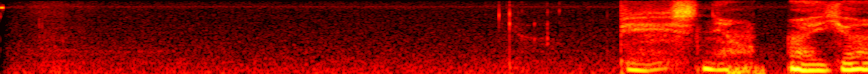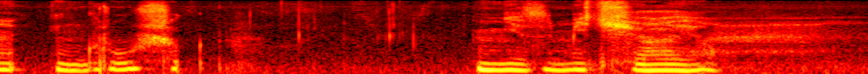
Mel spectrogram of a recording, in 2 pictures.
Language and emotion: Russian, sad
